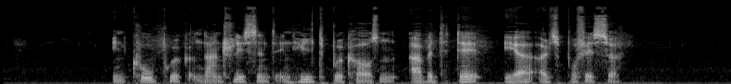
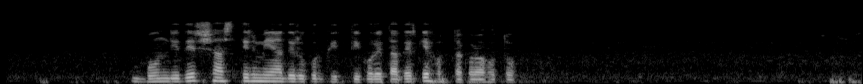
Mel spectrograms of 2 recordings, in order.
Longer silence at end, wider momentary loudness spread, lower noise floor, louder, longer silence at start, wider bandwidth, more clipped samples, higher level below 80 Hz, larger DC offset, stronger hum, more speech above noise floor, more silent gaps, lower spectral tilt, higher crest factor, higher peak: first, 1 s vs 0 s; second, 11 LU vs 15 LU; about the same, -59 dBFS vs -61 dBFS; first, -23 LUFS vs -27 LUFS; second, 1.15 s vs 1.3 s; first, 16.5 kHz vs 7.8 kHz; neither; first, -50 dBFS vs -60 dBFS; neither; neither; about the same, 34 dB vs 35 dB; neither; second, -3 dB/octave vs -6 dB/octave; about the same, 22 dB vs 22 dB; about the same, -4 dBFS vs -6 dBFS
